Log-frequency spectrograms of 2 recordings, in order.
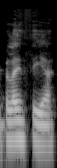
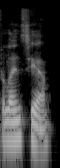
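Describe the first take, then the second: First: The name is said with a Spanish accent. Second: The name is said with an English accent.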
